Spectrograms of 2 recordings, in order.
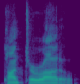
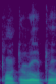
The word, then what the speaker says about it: Ponterado: So yeah, it's pronounced Ponterado. Some Ponterado. people, yeah. Some people say like Ponteroto or something, or Pont. Some people like even say like they don't even like pay attention to the letter sometimes, and they say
